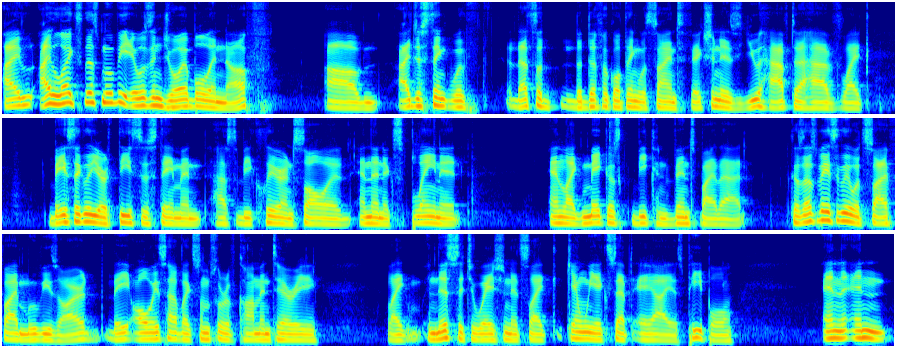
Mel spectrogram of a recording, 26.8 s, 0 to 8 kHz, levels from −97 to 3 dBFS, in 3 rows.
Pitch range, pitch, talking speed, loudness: 110-135 Hz, 120 Hz, 175 wpm, -30 LUFS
